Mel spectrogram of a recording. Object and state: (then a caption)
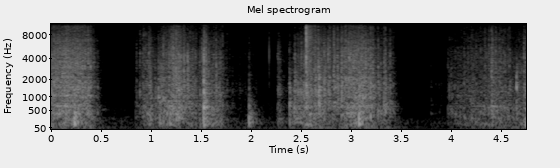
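Thin plastic clamshell food container. A small, clear, thin plastic clamshell tray full of sliced cold cuts is held in both hands and squeezed, crinkled and tapped with the fingertips while being opened. Bright, dry crackling comes in bursts, with sharp clicks and taps that stop quickly, separated by brief near-silent pauses.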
